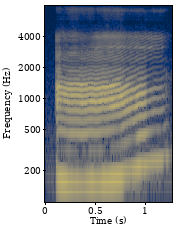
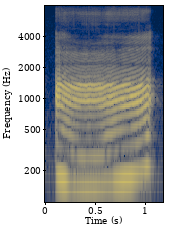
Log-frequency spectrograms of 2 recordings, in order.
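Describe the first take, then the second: First: The pitch rises from mid to high. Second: The pitch dips low and then rises. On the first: "Second tone, the rising one" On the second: "The third tone, you'll hear the deep down at first"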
